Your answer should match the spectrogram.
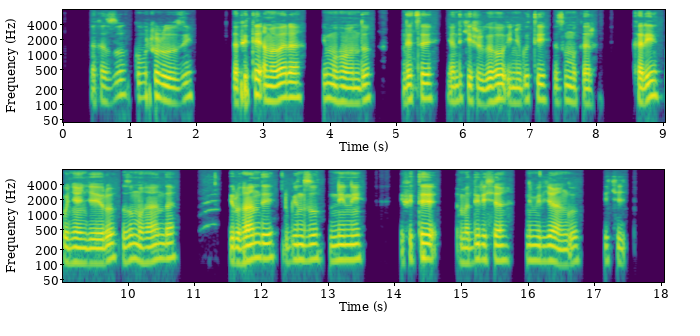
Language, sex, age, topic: Kinyarwanda, female, 25-35, finance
